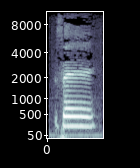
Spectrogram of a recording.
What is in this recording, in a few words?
vietnamese alphabet d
